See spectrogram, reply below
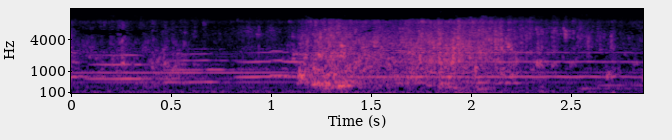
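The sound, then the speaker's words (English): A quiet moment gives way to a burst of splashing water as Naaman dips under the water and comes back up, with the sloshing continuing over a faint tonal background. “Breathless, the servants watched as Naaman once more dipped under the water.”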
